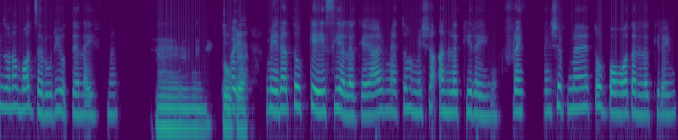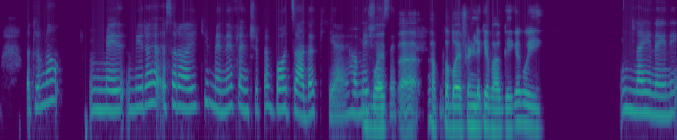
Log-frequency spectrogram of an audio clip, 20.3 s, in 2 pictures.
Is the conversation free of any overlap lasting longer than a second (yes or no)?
yes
